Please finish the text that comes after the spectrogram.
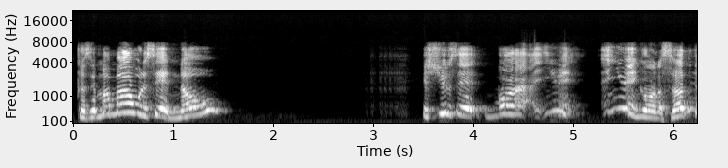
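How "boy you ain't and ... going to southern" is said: higher mock mother scolding her son; stern mom. Mom refusing her son college, lightly mocked scolding. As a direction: do your mom telling you off, pitch up. Voicing his mom's imagined refusal.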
